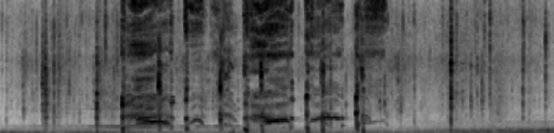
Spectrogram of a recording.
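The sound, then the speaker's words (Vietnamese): Harsh, repeated coughing and throat clearing from someone choking on smoke from a burning straw pile. Many short, rough coughs come in an uneven fit over steady background noise. “Hai Công bị khói làm cho ho sặc sụa, lùi lùi về phía sau.”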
